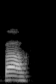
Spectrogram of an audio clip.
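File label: "baff", Nigerian Pidgin, female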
